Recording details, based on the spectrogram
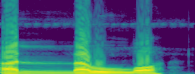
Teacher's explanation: Na tipis Allahnya baru ditebalkan di sini kita namakan dengan Lam tafkhim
